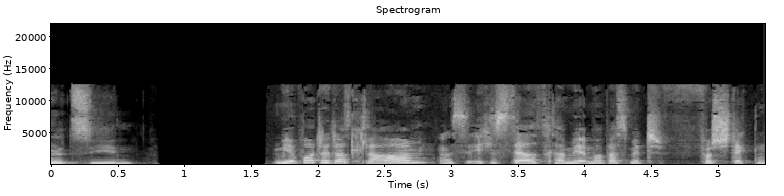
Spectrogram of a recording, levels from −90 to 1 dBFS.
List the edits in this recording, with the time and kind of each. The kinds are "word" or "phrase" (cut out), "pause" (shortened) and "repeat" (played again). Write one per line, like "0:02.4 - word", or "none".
0:02.2 - phrase
0:02.9 - pause
0:03.3 - phrase
0:03.8 - word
